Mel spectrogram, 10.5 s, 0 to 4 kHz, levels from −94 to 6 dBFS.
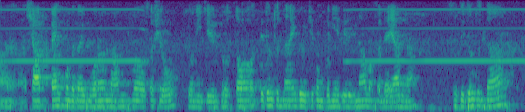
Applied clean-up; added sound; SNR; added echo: none; Wind instrument, woodwind instrument; 13 dB; none.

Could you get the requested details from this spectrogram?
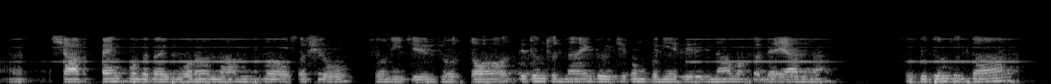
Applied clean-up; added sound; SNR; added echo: neural mask model RNNoise.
